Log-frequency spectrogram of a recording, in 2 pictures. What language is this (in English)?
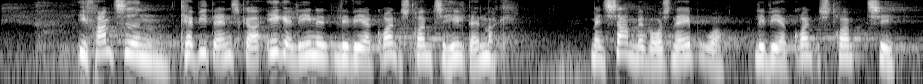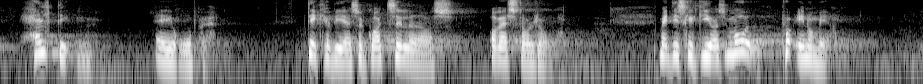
Danish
